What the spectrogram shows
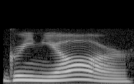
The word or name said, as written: Grignard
